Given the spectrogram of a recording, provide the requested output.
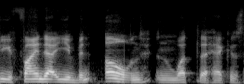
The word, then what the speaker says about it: pwned: Shauna says, what do you do after you find out you've been owned? And what the heck is that word? Okay. Owned is, you'll notice on your keyboard that the P is right next to the O.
